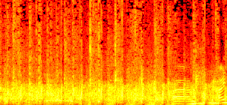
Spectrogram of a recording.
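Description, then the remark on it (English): Loud, sustained audience applause at a public commission meeting, a dense crackle of many hands clapping for about three seconds, with a voice faintly rising through it toward the end. “I know you appreciate what your fellows are saying, but please, no applause.”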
